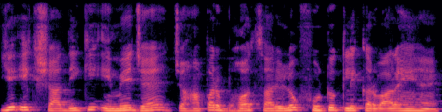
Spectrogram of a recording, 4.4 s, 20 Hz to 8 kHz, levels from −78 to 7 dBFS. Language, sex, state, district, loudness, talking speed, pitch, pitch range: Hindi, male, Uttar Pradesh, Lalitpur, -15 LUFS, 215 wpm, 155 Hz, 140-170 Hz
